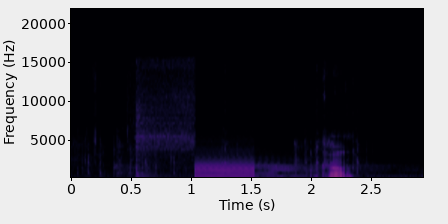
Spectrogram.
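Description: A game's emergency alarm sounds with a short steady tone.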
